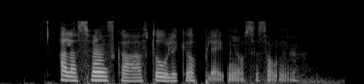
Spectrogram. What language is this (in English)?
Swedish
